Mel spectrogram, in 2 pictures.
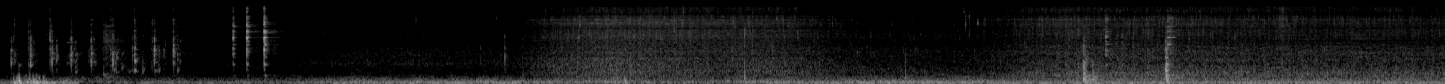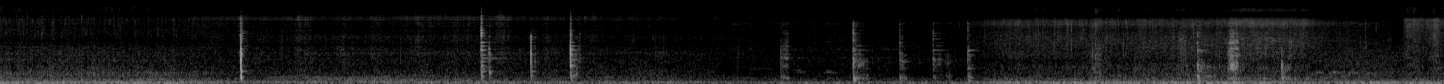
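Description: Beef brains in a sauce cooking in a frying pan over a campfire, sizzling and bubbling steadily, with a few sharp knocks along the way.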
